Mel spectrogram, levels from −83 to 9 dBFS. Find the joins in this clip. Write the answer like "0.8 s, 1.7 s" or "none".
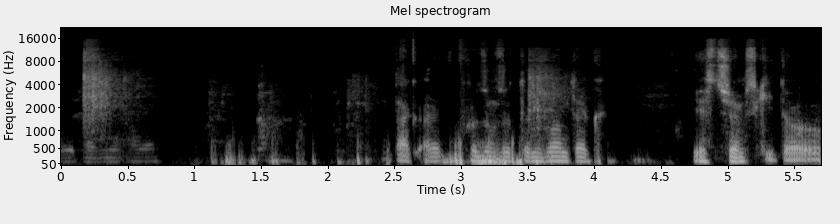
2.6 s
